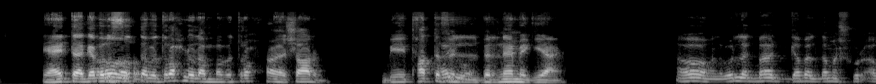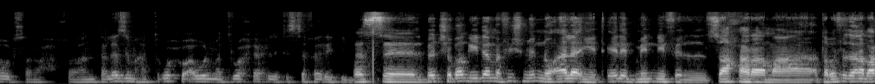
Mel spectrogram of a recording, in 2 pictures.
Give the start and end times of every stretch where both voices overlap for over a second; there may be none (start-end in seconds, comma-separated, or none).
none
